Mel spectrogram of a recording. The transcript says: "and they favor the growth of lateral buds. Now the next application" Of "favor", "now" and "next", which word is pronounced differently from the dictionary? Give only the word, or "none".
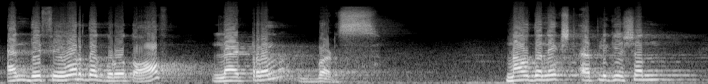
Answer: none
